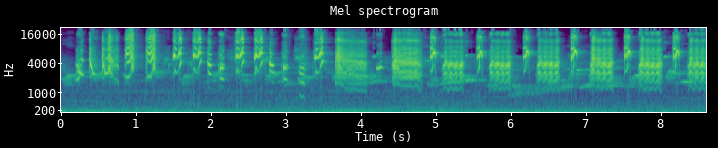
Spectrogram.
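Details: Long-tailed shrike in full song, played to stir other shrikes to sing: a rapid run of short squeaky chirps gives way to a long series of harsh, scratchy bursts, roughly one and a half per second.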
